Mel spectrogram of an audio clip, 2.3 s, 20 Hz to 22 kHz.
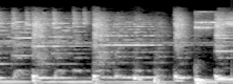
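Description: Music played through Cerwin-Vega SL-12 floor-standing speakers driven by a Denon AVR-X4700H receiver, heard in the room: repeated notes, two or three a second, over a held bass tone.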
